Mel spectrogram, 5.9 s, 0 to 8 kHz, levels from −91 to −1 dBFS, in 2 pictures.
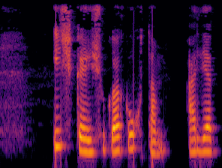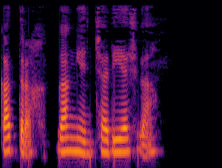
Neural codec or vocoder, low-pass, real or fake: none; 7.2 kHz; real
